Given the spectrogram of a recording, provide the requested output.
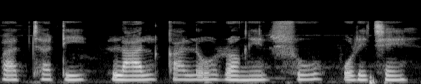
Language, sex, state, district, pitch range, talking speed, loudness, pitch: Bengali, female, West Bengal, Cooch Behar, 205-220 Hz, 85 wpm, -16 LUFS, 210 Hz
